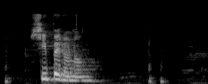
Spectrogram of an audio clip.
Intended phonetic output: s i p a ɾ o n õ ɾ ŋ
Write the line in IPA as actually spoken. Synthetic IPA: s i p e ɾ o n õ ŋ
